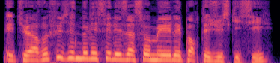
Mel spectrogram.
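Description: A man's voice: mid-range voice, animated, brisk, darkish tone, no echo, clean studio sound, close to an everyday voice. A man voicing a blunt, combative warrior woman in a fantasy audiobook. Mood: annoyed.

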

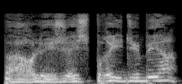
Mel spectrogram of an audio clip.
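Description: A man's voice: lowish voice, normal speed, a little mellow, slightly rough, no room sound, studio quality. A man voicing a troubled male sorcerer in a fantasy audiobook, frustrated, doubtful and emphatic. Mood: alarmed.

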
